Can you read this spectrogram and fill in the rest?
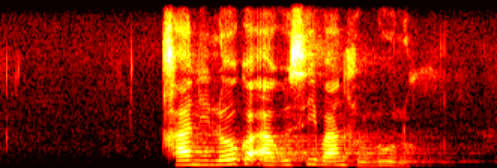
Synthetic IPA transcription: k͡xʰanilɔk̬ʼɔʔak̬usiβan̩d͡ɮʱuluːlɔ

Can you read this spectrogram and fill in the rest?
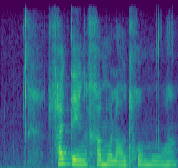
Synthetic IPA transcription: fatʼeŋ̩χamʊlaʊt͡ɬʰomʊwa

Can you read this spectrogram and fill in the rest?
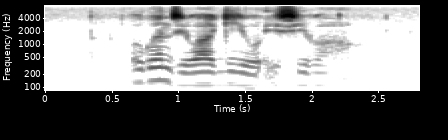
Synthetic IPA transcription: ɔk̬wend͡zʱiwak̬iwɔʔisiɓaːwɔ

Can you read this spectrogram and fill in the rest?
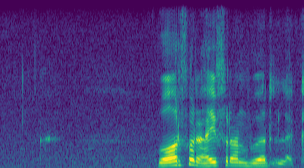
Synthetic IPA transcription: vɑːrfuəɾɦəjfəɾɐntvuərdələk

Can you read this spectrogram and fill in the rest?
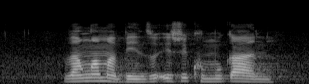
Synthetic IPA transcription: βaŋwamabend͡zuʔeʂikʰumukʼaːni

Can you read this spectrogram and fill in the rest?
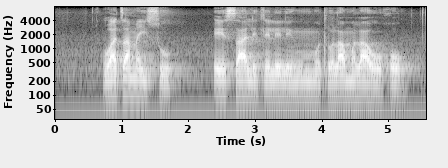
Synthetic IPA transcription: wat͡sʼamaisɔ | ɪsalɪt͡ɬʼɛlɛleŋ̩mʊt͡ɬʼɔlamʊlaʊχʊ

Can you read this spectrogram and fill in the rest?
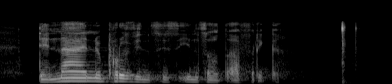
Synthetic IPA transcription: d̥ɛnajnpʰrovinsisḭnsawt̪ʰa̰frḭːkʼḁ

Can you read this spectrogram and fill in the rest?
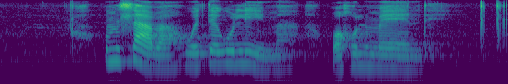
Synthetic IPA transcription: um̩ɬaɓawɛtʼek̬ulimawahulumɛːndʱɛ

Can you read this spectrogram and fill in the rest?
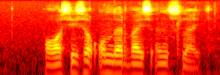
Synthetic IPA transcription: b̥ɑːsisəʔɔndərvəjsənslœɥt

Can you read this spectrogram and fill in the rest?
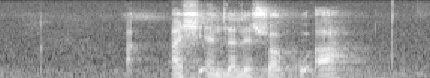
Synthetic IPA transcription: aʃiɛnd͡ɮalɛʂwakuʔa

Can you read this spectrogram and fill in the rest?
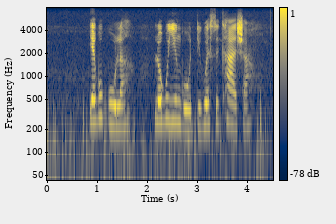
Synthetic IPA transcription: jek̬uɡ̥ʱulalok̬ujiŋod̥ʱik̬wesikʰaːʃa

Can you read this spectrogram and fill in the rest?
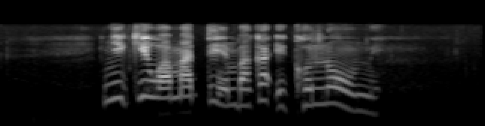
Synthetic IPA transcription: ɲikʼiwamatʼimbakʼaʔikʰɔnoːmi

